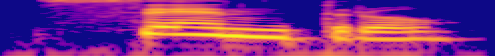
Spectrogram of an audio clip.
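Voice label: "centro", Spanish, slow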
